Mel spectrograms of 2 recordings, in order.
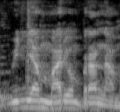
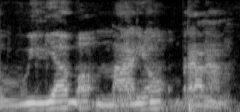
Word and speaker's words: William Marion Branham: disciples de l'église de William Marion Branham, je pense que je prononce bien, c'est ça? C'est William Marion Branham. Voilà, William Marion Branham.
